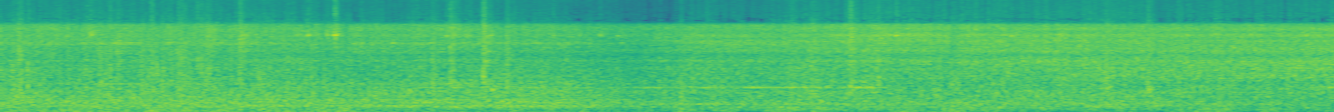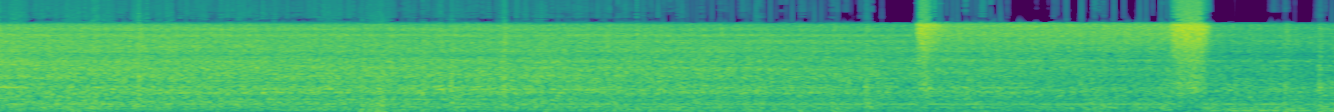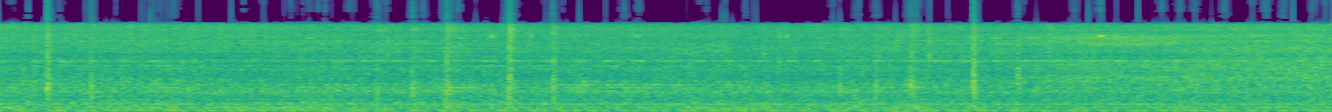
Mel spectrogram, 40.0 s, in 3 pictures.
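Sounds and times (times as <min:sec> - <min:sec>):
wheels on rail: 0:00.0 - 0:23.1, 0:29.6 - 0:40.0
loud rushes of noise: 0:00.0 - 0:25.6
wind rushing: 0:00.0 - 0:31.5
low diesel locomotive engine: 0:00.0 - 0:40.0.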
